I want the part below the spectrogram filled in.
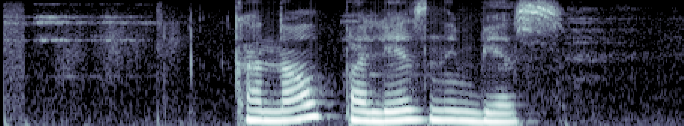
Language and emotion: Russian, neutral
